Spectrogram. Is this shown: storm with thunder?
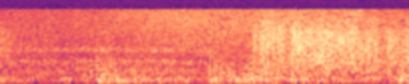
yes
